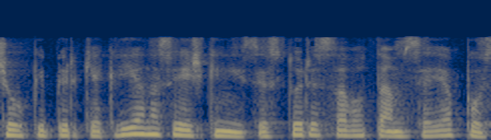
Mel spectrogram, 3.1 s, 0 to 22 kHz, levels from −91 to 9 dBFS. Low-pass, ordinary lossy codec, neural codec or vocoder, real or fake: 7.2 kHz; AAC, 32 kbps; none; real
